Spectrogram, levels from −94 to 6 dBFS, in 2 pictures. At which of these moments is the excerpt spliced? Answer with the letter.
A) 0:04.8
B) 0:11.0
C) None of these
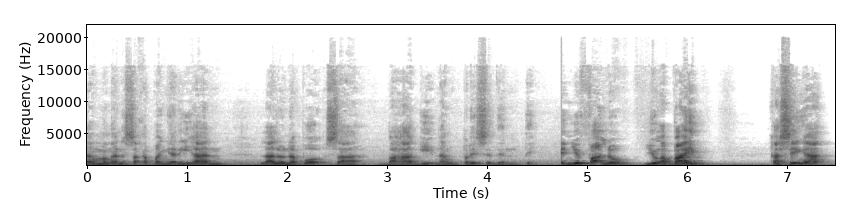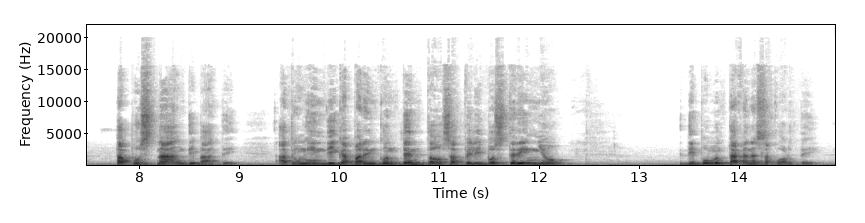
A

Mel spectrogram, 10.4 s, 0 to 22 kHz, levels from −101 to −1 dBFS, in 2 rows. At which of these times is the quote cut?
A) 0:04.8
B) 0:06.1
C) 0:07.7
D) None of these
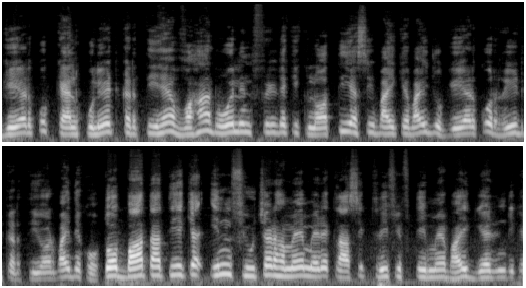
B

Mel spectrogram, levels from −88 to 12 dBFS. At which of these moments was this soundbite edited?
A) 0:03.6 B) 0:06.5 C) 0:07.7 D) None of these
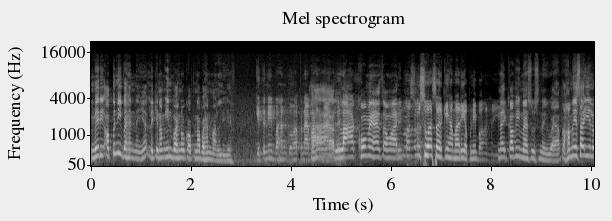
D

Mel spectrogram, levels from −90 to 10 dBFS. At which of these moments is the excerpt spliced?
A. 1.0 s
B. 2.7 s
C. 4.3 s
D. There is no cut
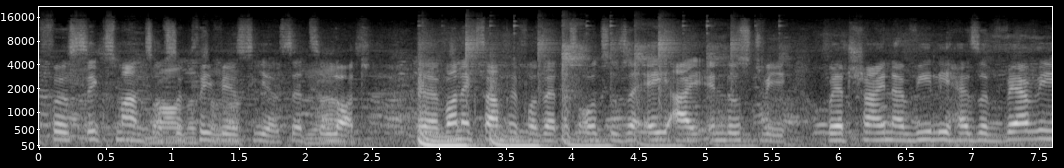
B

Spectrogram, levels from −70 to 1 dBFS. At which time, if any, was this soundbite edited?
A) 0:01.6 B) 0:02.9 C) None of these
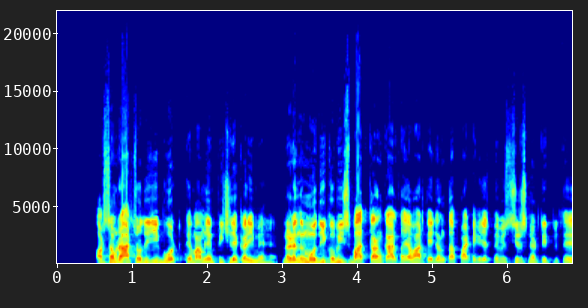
B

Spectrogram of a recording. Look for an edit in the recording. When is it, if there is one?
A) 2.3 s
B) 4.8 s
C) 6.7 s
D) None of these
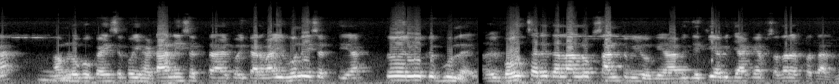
B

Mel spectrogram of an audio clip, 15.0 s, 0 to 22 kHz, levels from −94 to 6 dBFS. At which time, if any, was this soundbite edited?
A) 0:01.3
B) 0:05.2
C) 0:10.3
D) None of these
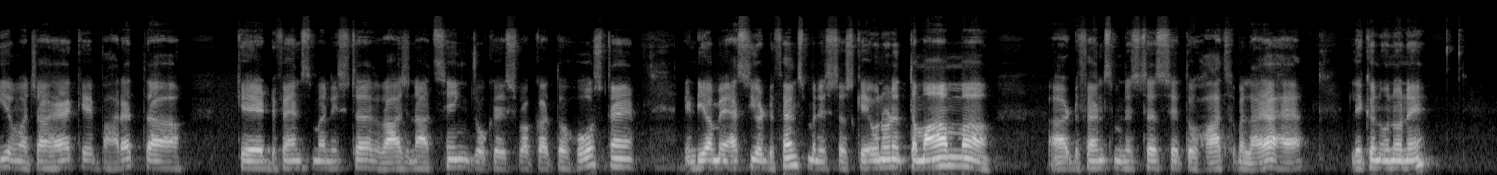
D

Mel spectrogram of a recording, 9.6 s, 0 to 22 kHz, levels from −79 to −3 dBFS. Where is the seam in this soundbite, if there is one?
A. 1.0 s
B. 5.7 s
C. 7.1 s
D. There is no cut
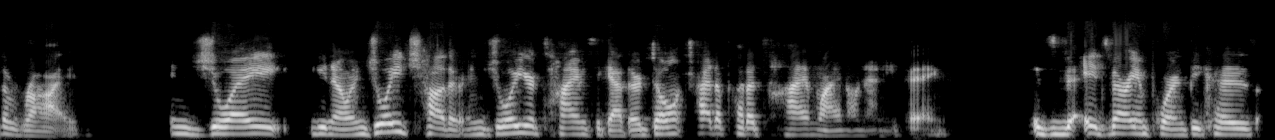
C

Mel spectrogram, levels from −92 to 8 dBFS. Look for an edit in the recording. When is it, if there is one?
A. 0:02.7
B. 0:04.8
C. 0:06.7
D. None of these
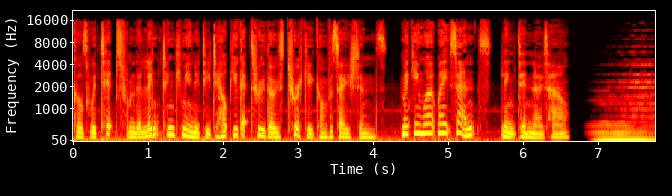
C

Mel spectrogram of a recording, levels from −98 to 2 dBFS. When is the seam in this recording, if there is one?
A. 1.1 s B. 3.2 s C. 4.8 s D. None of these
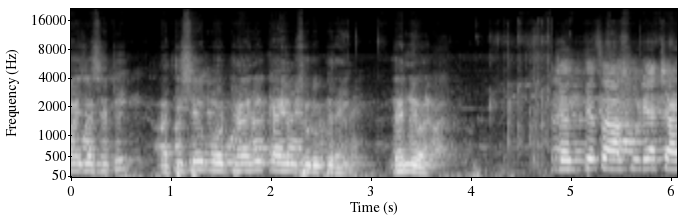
C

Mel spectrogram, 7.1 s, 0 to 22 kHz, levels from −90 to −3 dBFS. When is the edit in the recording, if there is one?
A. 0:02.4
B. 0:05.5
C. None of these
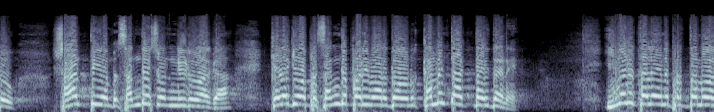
C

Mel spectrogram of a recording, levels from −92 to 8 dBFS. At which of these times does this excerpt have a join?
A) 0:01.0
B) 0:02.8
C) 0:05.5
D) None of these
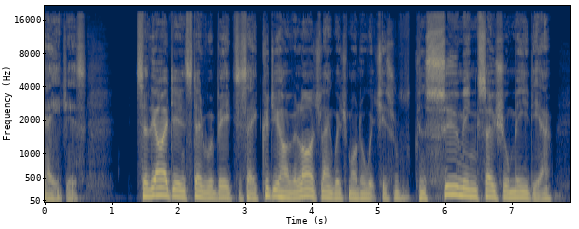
A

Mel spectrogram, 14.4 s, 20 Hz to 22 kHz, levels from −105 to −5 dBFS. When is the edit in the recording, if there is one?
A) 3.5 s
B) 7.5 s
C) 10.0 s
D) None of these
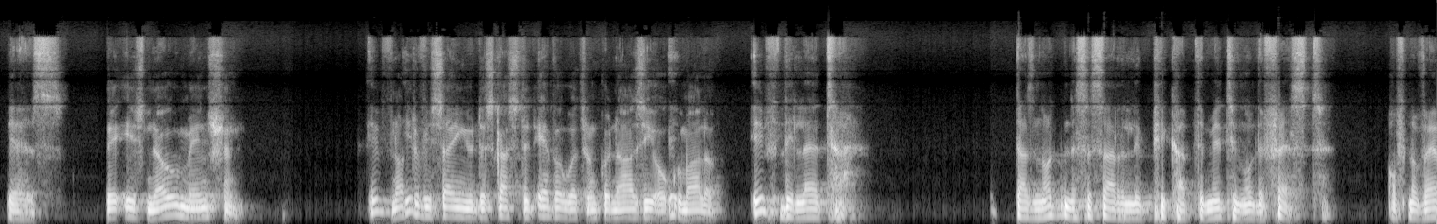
A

